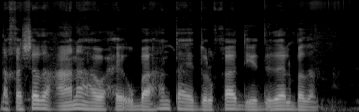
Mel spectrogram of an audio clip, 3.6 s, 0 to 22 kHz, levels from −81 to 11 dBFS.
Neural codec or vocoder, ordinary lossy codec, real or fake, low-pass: vocoder, 44.1 kHz, 128 mel bands, Pupu-Vocoder; none; fake; none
